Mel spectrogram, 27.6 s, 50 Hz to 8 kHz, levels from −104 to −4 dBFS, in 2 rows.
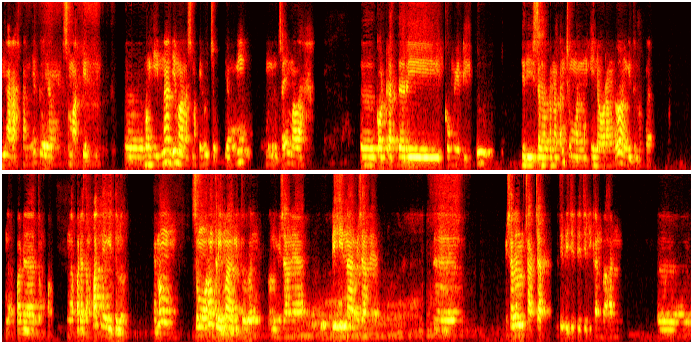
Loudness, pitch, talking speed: -27 LUFS, 165 Hz, 120 wpm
